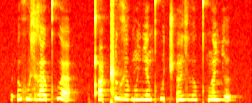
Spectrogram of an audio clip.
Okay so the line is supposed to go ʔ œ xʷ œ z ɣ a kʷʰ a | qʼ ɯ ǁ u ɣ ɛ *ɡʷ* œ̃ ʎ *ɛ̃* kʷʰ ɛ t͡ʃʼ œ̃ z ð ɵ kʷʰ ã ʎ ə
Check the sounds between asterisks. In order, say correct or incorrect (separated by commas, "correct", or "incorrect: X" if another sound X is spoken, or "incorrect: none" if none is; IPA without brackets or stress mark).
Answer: correct, correct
